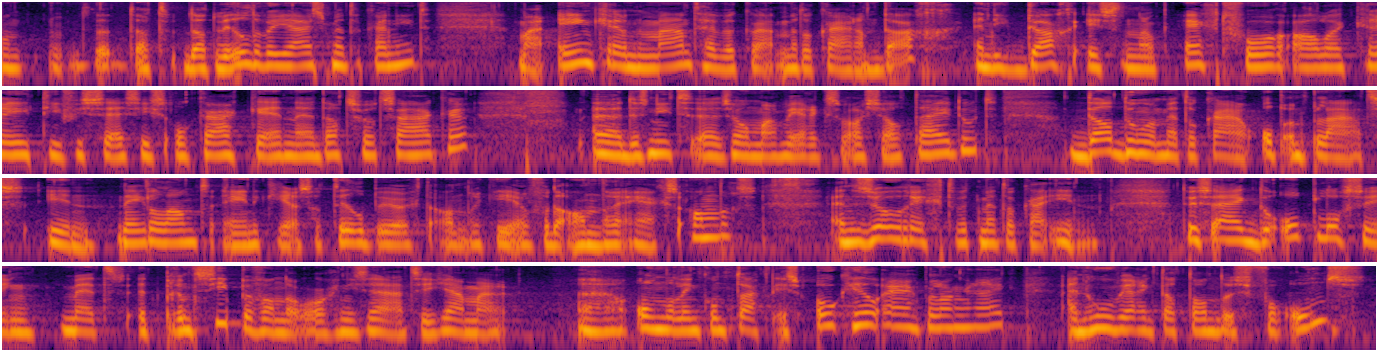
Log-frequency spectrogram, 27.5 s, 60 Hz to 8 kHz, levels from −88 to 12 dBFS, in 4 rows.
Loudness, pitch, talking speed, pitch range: -16 LUFS, 185 Hz, 235 wpm, 175-200 Hz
